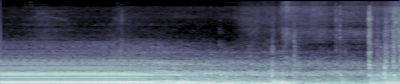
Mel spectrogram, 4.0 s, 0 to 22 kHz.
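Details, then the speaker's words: 2017 Ford Explorer petrol engine after software reprogramming fix for misfire codes P0300, P0302, P0306 (previously misfired within a minute of revving in park despite new plugs); parked revving now even and clean, no stumble or popping. Normal revving. "ترجع السياره طياره بالاول كان حتى في ال الباركنج وادعس بنزين بهذا الشكل لمده دقيقه او اقل من دقيقه برضه تفتف او يصير فيه مسفاير متقطع الحين"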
